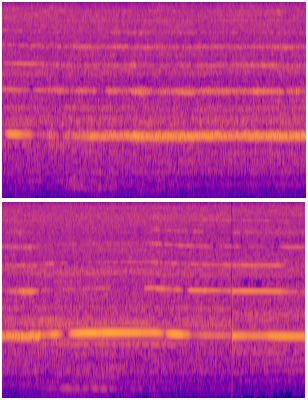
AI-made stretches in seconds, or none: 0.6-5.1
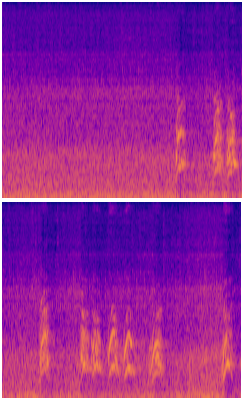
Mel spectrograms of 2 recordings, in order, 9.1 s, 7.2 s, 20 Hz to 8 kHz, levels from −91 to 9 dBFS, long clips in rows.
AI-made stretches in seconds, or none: 2.4-4.8; 6.5-7.2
